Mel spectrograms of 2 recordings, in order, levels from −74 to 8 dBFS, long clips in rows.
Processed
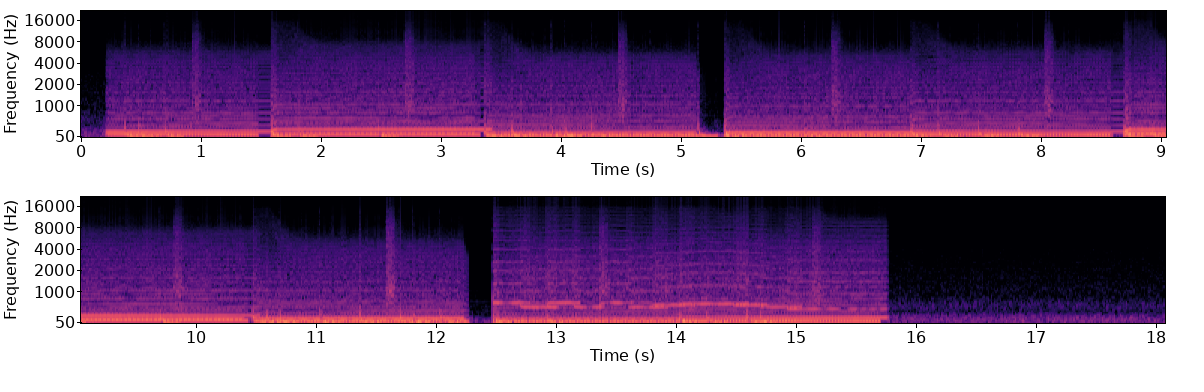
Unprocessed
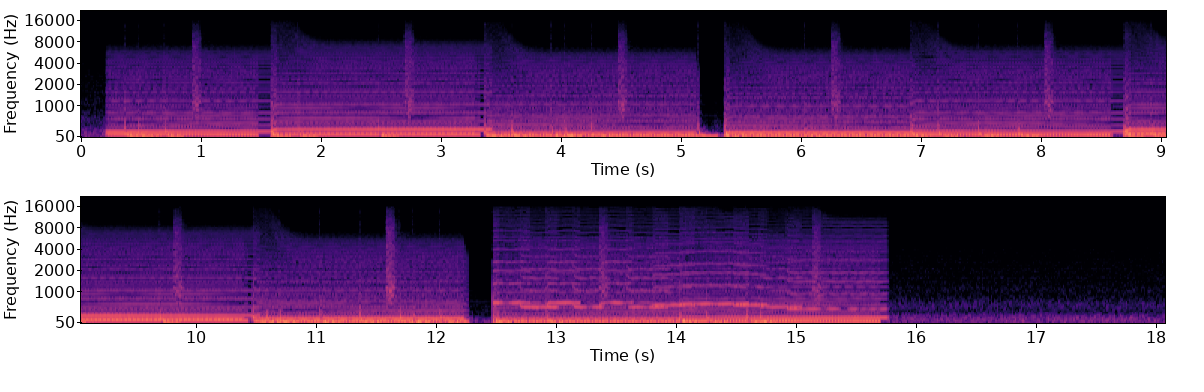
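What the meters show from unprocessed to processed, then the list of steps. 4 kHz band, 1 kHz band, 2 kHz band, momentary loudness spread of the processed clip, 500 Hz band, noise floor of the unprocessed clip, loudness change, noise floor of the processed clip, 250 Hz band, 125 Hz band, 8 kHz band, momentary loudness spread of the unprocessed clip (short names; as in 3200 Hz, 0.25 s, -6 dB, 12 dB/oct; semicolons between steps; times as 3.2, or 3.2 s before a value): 0.0 dB, 0.0 dB, 0.0 dB, 3 LU, 0.0 dB, -46 dBFS, 0.0 dB, -46 dBFS, 0.0 dB, 0.0 dB, +0.5 dB, 3 LU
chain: switching dead time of 0.25 ms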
